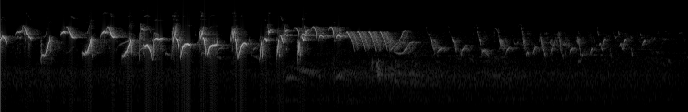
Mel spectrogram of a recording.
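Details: Indigo bunting: rapid high chirps, loud and evenly paced for about three seconds, then a quick buzzy trill and a fading string of softer, thinner notes before silence.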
